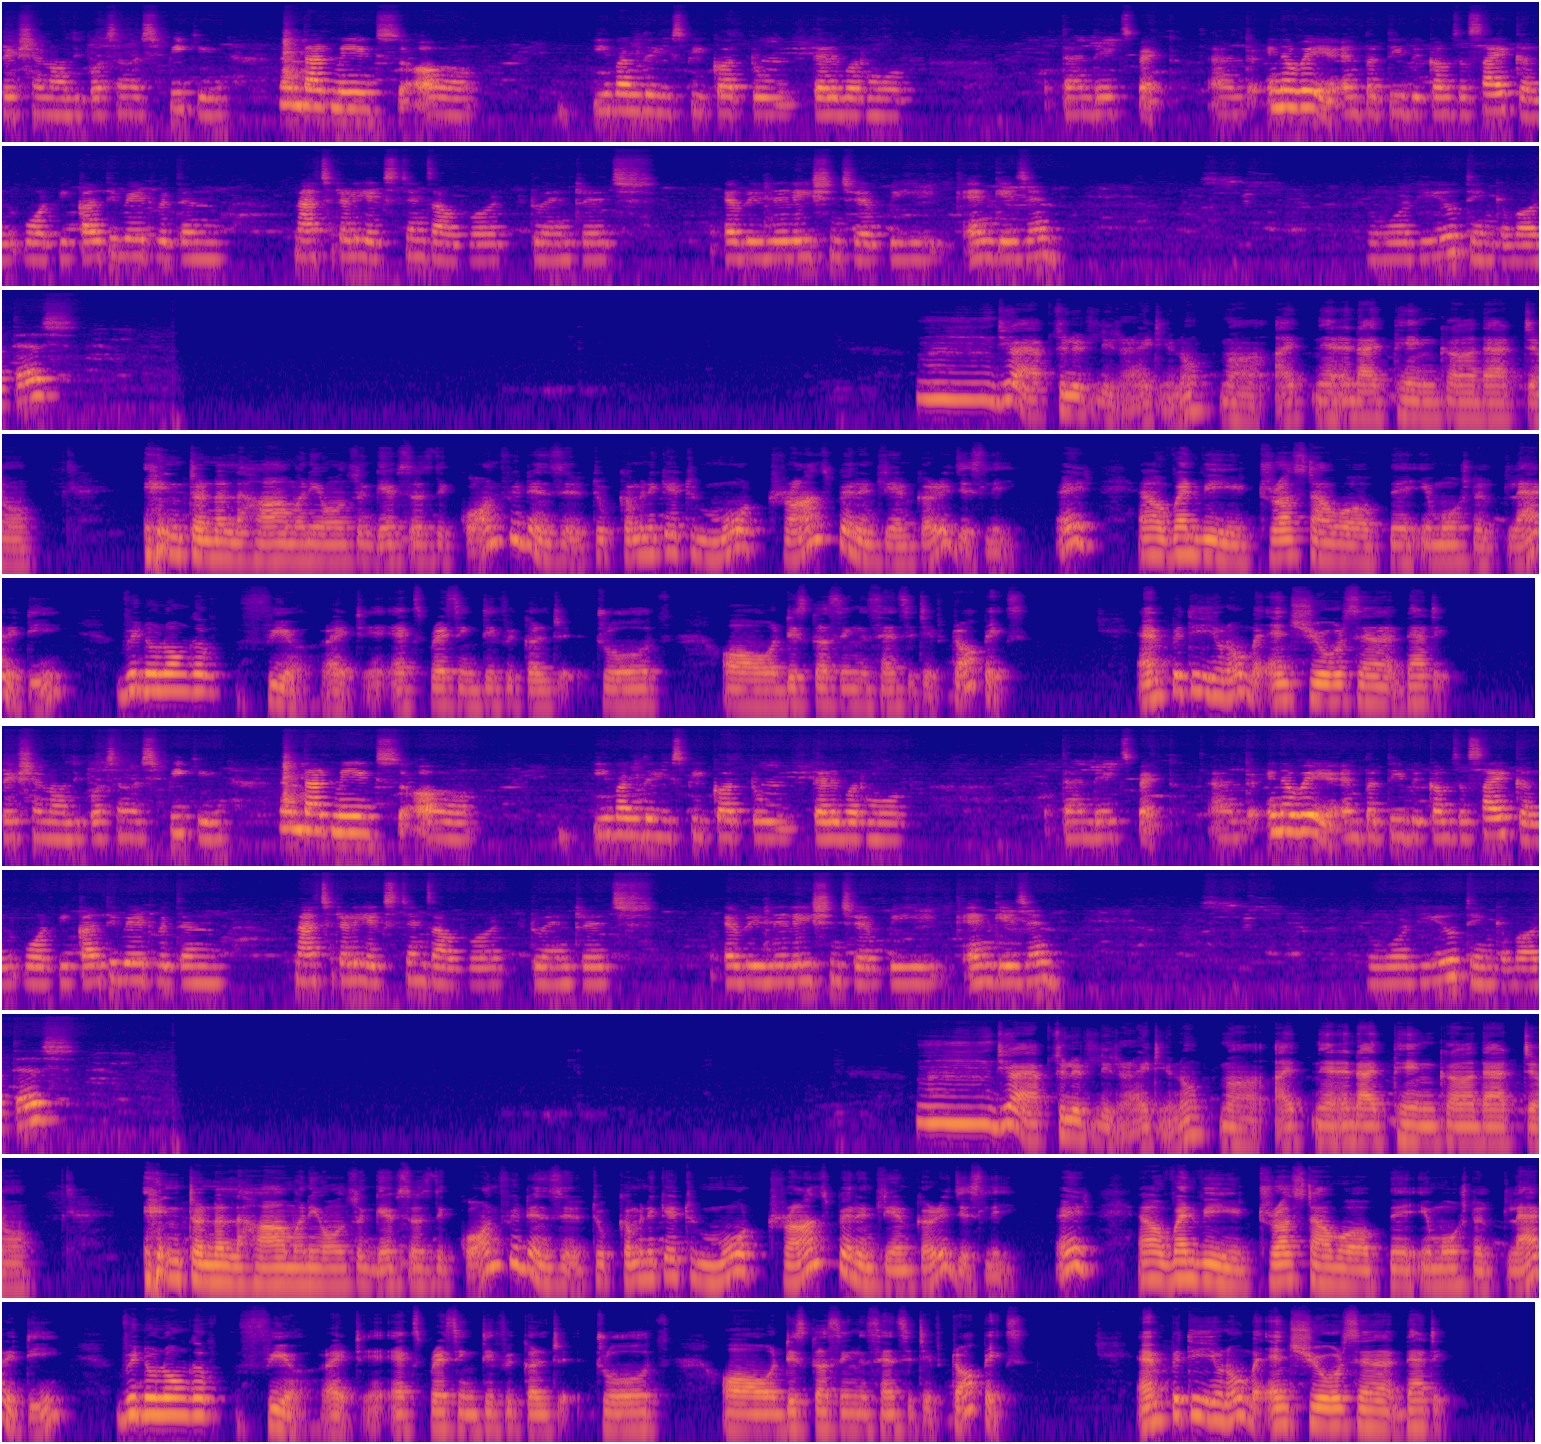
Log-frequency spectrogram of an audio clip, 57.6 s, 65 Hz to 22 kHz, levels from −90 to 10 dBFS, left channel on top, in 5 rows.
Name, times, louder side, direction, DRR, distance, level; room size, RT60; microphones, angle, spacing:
voice 1, 0.0-3.5 4.2-6.7 8.0-8.7 9.0-13.4 13.7-16.4 16.9-19.4 20.5-20.8 21.8-23.8, right 2 dB, 10° right, 0.7 m, -25 dB
voice 2, 29.9-34.8 35.6-42.1 42.5-42.7 43.1-46.5 47.0-47.7 48.1-51.0 51.5-53.7 54.6-57.0, right 3 dB, 55° right, 0.4 m, -25 dB
2.7 x 2.2 x 2.6 m
head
